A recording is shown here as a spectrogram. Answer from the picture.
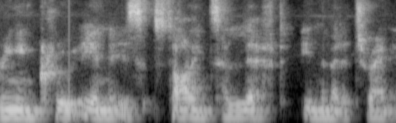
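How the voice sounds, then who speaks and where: A man speaks at a fairly quick pace in a somewhat breathy voice. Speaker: cruise travel youtuber. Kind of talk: live Q&A stream. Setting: livestream. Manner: fast.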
